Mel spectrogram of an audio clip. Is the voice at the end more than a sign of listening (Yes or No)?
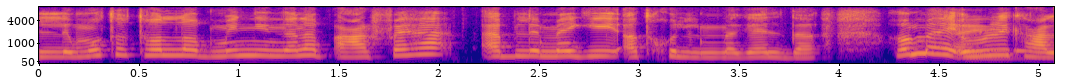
No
